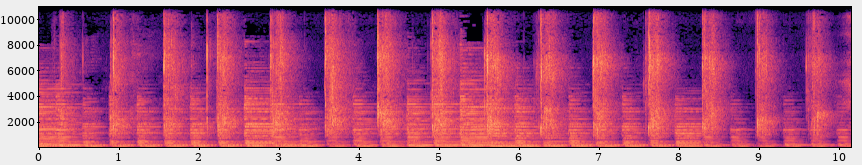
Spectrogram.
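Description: Grand piano playing the instrumental intro of a song, with sharp percussive taps marking a steady beat about twice a second.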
